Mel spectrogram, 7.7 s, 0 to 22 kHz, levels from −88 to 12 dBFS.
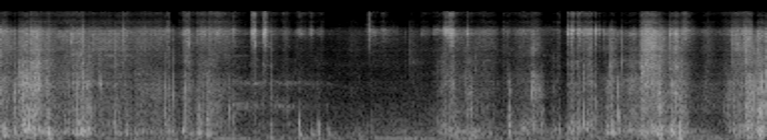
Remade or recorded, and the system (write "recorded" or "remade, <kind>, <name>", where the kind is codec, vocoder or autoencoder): remade, codec, SNAC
